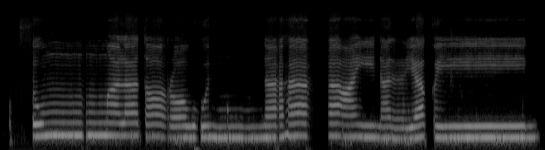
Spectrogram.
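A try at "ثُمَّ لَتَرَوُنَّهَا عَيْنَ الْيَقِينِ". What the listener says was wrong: Ulangi, summa lata, bukan to.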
